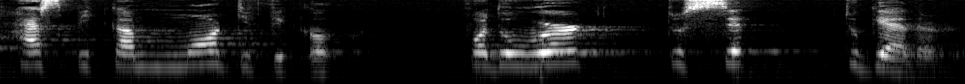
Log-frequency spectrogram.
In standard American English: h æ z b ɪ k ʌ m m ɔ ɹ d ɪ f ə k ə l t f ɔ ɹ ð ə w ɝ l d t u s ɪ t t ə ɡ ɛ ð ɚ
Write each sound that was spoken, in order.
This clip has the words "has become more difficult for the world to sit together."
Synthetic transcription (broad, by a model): h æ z b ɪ k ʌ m m ɔ ɹ d ɪ f ə k ə l t f ɔ ɹ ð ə w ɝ d t u s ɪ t t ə ɡ ɛ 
